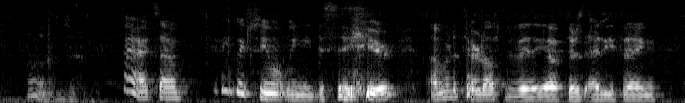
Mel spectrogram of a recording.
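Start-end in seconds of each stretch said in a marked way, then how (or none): 1.6-6.6 raised voice, words broken up by laughter. Speaker wrapping up a video, laughing at themselves while talking. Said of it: "I'm laughing at myself".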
